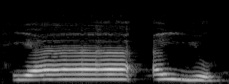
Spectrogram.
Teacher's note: یا پہ جو مد ہے نا، یہ مد واجب متصل ہو رہی ہے، یا ایو، ٹھیک ہے۔ اس کو کھینچنا ہے تقریباً 4 سے 5 حرکات۔ آگے زال نرمی کے ساتھ ہے تو زال کو کھینچیں گے، یا مد ہو رہی ہے۔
